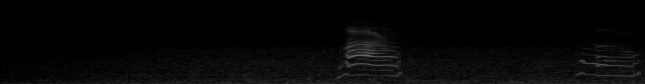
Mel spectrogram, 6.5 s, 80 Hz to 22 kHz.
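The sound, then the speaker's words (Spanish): A female domestic cat in Tokyo, kept indoors with her owner for over four months, meows twice: a drawn-out mew followed a couple of seconds later by a second that cuts off at the end, both heard over a steady low background rumble. “Estamos en Tokio para hablar con una gata doméstica que lleva encerrada con su dueña más de 4 meses.”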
